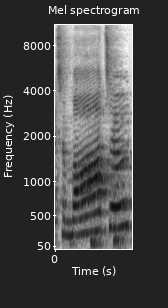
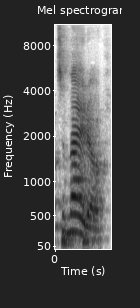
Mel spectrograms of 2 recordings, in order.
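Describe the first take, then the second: First: Tomato with a broad ah, to-MAH-to; British tomato. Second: Tomato with a long ay, to-MAY-to; American tomato. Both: Shown as a demonstration. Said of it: "the different pronunciation".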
